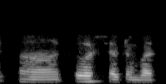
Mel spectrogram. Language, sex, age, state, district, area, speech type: Kashmiri, male, 30-45, Jammu and Kashmir, Kupwara, rural, conversation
